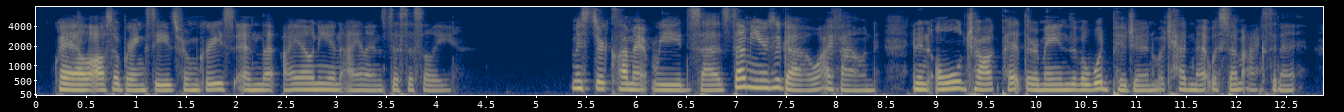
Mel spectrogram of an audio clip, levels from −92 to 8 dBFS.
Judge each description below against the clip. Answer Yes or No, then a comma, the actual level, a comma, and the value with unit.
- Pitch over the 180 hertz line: Yes, high, 190 Hz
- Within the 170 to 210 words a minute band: Yes, average, 175 wpm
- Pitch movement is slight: Yes, narrow, 2.0 semitones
